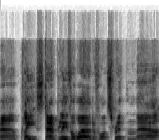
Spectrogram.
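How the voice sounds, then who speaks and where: A man does a squeaky, put-on character voice. It sits high in pitch and moves at a moderate pace. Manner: pleading.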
